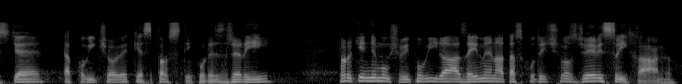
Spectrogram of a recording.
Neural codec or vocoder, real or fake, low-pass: codec, 16 kHz, 1 kbps, FunCodec, trained on LibriTTS, 50 frames a second; fake; 7.2 kHz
